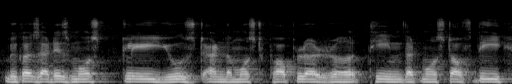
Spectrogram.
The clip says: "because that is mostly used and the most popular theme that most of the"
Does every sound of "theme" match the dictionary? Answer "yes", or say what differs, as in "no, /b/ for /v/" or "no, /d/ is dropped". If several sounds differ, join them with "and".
no, /t/ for /θ/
